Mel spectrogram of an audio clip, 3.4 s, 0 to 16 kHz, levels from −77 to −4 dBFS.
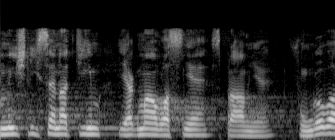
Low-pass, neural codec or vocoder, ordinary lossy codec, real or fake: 7.2 kHz; none; AAC, 64 kbps; real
